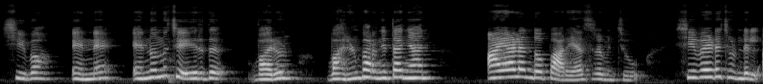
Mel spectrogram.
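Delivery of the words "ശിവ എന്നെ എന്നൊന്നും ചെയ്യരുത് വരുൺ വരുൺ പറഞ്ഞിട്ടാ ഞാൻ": halting plea, rising at the end; acted nervous stammering excuse; frightened pleading. A narrator's reading. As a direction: beg for mercy, breaking off between words. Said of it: "അയാളിൽ ഭയം നിറഞ്ഞു".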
